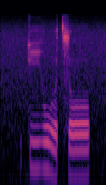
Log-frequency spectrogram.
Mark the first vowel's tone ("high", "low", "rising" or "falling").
high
